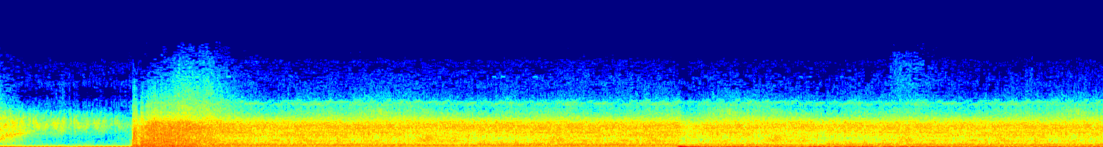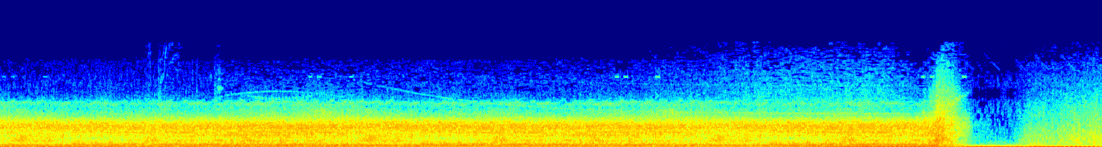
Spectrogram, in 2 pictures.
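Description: A rushing wind whooshes steadily as a character flies.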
